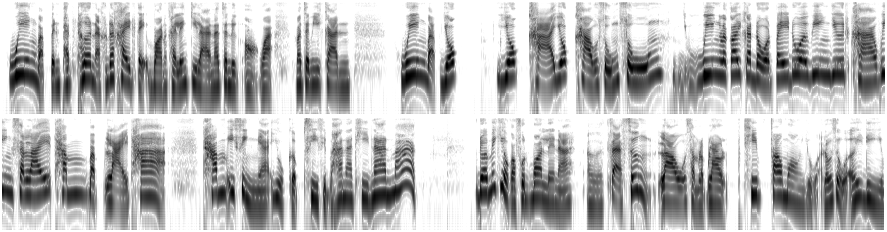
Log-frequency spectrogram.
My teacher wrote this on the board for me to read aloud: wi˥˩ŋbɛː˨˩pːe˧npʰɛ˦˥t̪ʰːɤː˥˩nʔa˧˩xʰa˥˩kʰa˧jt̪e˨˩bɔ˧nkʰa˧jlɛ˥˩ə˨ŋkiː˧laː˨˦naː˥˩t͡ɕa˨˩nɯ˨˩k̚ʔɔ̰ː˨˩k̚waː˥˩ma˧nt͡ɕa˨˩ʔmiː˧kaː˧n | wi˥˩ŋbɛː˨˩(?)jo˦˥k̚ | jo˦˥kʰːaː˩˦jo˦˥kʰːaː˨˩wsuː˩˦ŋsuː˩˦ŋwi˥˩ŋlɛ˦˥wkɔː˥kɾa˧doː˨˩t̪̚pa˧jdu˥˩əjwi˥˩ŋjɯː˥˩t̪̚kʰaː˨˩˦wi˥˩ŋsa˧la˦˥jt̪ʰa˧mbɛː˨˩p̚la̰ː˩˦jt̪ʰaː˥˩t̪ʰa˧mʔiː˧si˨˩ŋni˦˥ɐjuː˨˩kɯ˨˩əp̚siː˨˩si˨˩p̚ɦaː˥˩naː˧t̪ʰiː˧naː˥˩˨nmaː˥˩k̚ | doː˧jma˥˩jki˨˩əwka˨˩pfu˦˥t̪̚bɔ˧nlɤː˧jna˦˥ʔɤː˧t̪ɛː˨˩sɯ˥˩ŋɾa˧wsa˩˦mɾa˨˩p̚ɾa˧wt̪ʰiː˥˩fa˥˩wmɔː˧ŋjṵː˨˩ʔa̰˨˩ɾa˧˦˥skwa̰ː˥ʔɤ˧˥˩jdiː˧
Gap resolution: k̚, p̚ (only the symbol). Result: p̚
